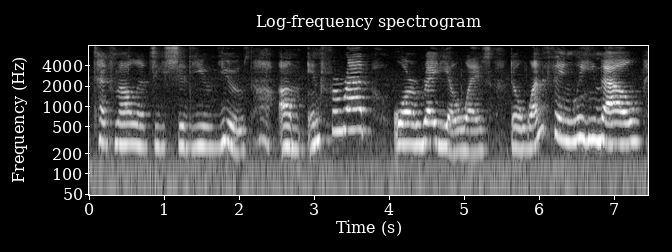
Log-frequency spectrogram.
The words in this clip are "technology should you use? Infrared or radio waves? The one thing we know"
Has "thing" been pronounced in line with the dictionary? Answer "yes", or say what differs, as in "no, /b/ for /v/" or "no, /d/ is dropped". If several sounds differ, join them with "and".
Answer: yes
